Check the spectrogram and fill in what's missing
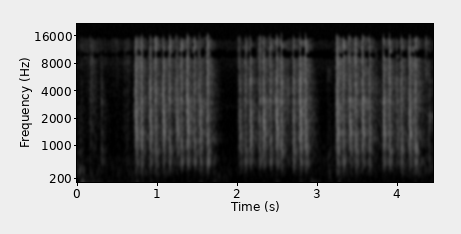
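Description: A custom mechanical keyboard with Gateron yellow switches and a pink escape keycap is typed on in three quick bursts of rapid, crisp clacks, with short pauses between them, close and clear.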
